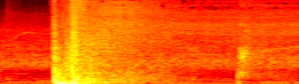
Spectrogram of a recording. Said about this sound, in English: He is going to deploy a smoke grenade into the arena.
